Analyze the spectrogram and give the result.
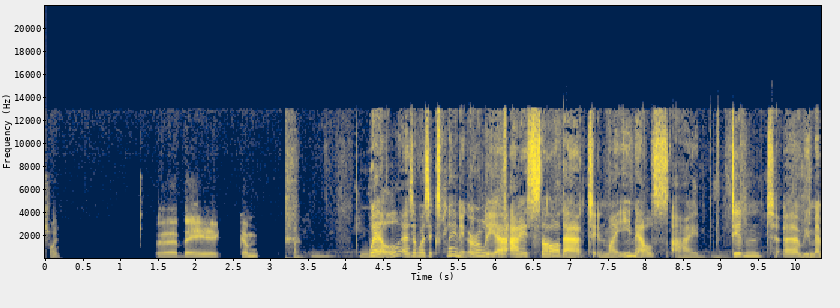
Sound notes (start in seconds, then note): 4.9 speaking in French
